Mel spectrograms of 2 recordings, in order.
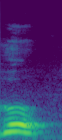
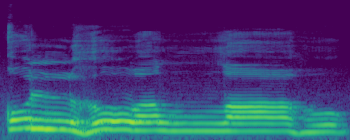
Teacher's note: হা একটু গাম্ভীর্যের সাথে উচ্চারণ করতে হয় একটু প্রেসার দিয়ে কন্ঠে উচ্চারণ করতে হয়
